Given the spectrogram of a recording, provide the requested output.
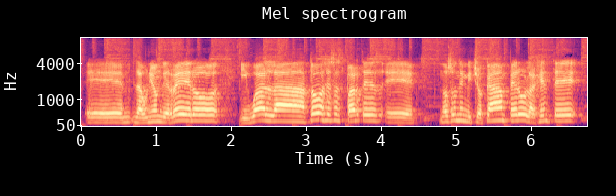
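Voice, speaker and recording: A man from Mexico with a Mexican accent, chatting casually as a vlogger in an informal, halting, repetitive way. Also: high voice, muffled recording, soft background music. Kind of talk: casual chat answering viewer questions.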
